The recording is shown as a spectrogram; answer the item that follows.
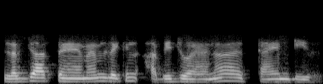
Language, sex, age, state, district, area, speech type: Urdu, male, 30-45, Delhi, Central Delhi, urban, conversation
